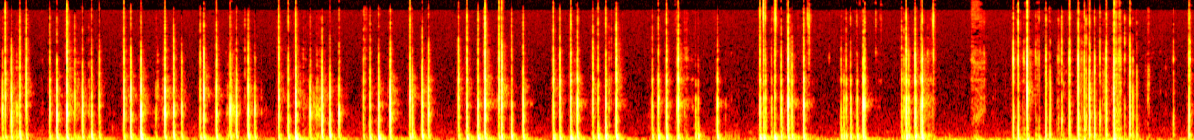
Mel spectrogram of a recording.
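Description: A small, flat, light, hollow wooden box with a printed lid and metal clasps is tapped and scratched on the lid with long nails. Rapid bursts of short, dry clicking taps come in clusters with brief pauses, giving a hollow mid-range knock.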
